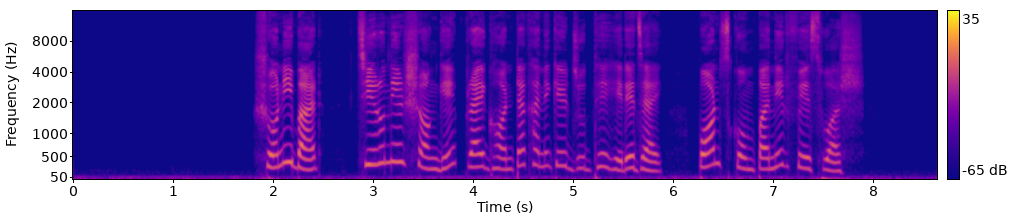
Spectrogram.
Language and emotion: Bengali, neutral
